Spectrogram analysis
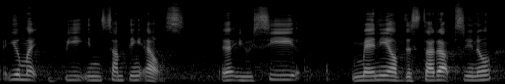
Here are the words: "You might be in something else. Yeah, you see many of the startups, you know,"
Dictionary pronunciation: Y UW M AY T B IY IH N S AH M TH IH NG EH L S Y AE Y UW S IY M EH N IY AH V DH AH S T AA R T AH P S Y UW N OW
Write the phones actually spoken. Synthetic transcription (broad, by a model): Y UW M AY T B IY IH N S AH M T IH NG EH L S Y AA Y UW S IY M EH N IY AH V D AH S T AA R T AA P S Y UW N OW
